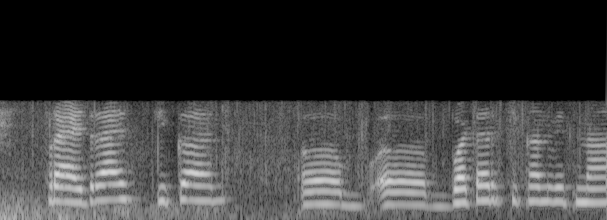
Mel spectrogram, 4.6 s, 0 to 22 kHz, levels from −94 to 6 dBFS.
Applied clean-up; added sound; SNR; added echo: none; Thunder + Crumpling, crinkling; 18 dB; none.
